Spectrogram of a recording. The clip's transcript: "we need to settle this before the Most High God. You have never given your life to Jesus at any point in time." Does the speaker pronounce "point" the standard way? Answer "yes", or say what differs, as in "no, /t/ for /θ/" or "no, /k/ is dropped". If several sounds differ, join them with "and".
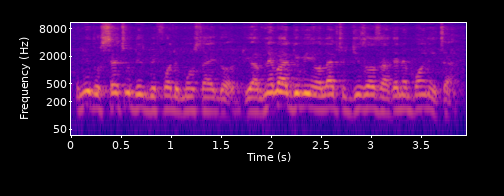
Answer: no, /b/ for /p/ and /t/ is dropped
